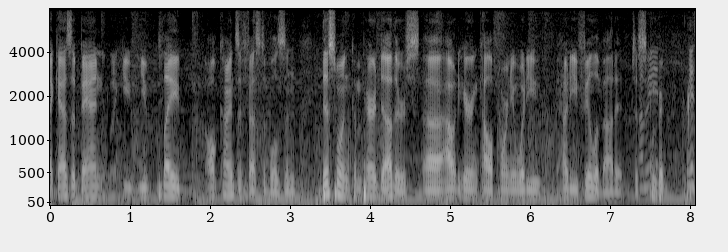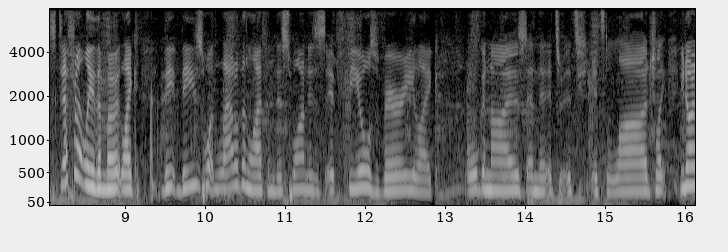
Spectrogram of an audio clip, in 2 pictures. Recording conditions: busy venue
